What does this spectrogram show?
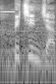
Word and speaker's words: Pichincha: पिंचाचा, how do you pronounce? Pichincha. पिचिंचा। It's the province, and the capital is Quito.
